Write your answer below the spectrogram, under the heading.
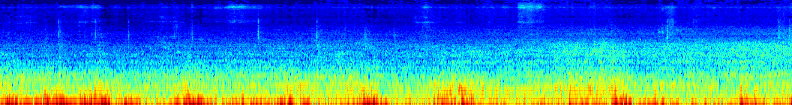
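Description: Steady low rumble of a car driving at highway speed: tyre and road noise, with a few faint ticks now and then.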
